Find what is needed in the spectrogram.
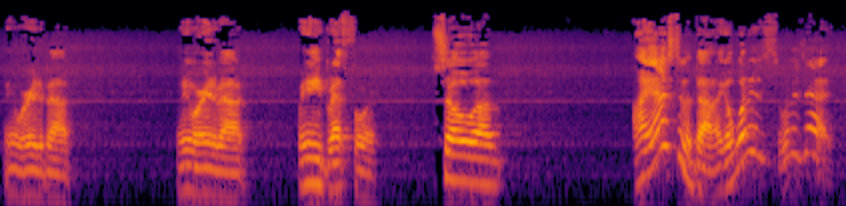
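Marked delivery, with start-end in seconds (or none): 0.0-3.8 mildly dismissive, lower-pitched brush-off. Pretend. 7.3-8.3 puzzled question. Retold or imitated. Acted question to the neighbor.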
